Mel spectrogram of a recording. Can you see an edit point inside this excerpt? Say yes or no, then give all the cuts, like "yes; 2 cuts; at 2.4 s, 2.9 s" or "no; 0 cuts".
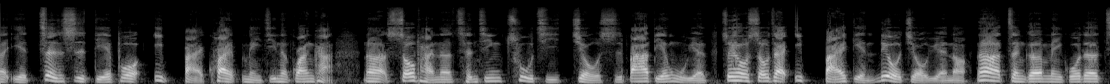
yes; 2 cuts; at 7.2 s, 9.7 s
